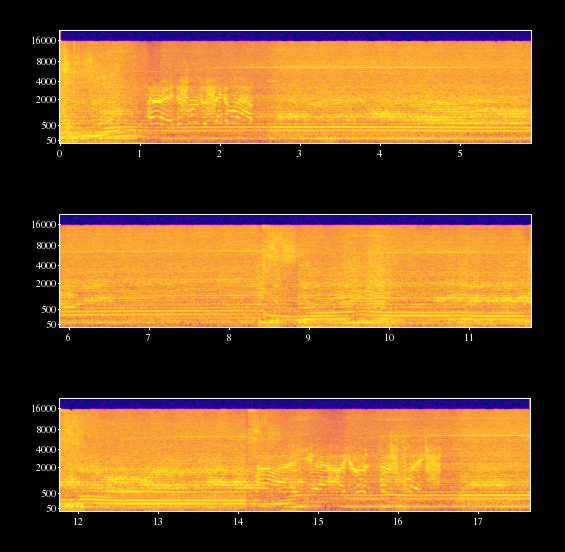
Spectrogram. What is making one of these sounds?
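Tyres screech as a car slides through bends.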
